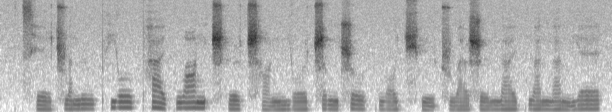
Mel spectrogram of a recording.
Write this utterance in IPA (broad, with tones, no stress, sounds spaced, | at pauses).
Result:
t͡sʰ e˨˩ ɪ̯ ʈ͡ʂ w a˦ n ɻ u˧˥ pʰ j o˥ ʊ̯ pʰ a˥˩ ɪ̯ k w ɑ˥ ŋ ʈ͡ʂʰ ɻ̩˥ ʈ͡ʂʰ ɑ˧˥ ŋ m j o˧˥ ʊ̯ ʈ͡ʂ ɤ˥˧ ŋ ʂ o˥˩ ʊ̯ k w ɔ˧˥ t͡ɕʰ y˨˩ ʈ͡ʂ w ä˧˥ ʂ ɻ̩˧˥ n̪ a˥ ɪ̯ k w a˥˧ n a˥˩ n j ɛ˥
